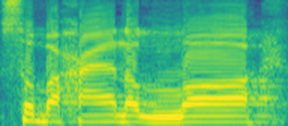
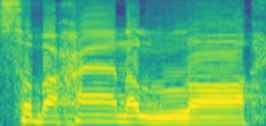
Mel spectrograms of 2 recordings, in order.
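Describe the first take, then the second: No difference in how they are said.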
